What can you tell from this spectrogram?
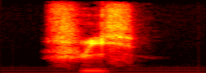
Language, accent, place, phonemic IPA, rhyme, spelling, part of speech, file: French, France, Lyon, /fɥi/, -ɥi, fuie, noun / verb, LL-Q150 (fra)-fuie.wav
- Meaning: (noun) A type of dovecote; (verb) 1. first/third-person singular present subjunctive of fuir 2. feminine singular of fui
